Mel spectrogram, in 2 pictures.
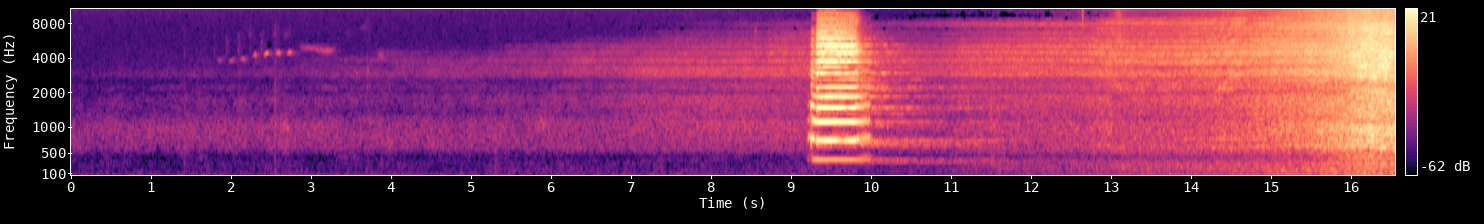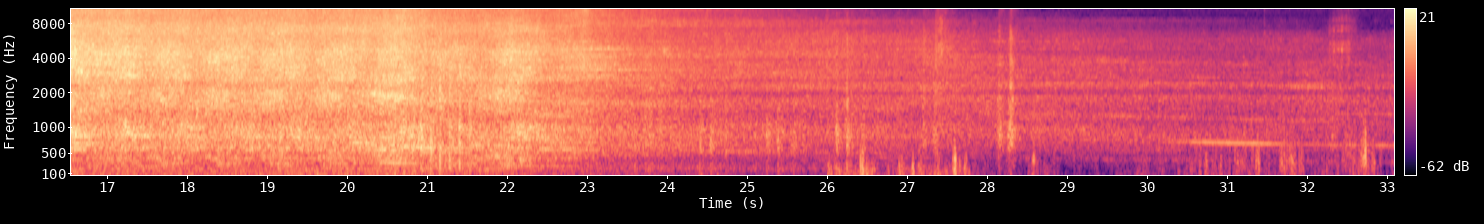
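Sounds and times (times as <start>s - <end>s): train rushing past: 4.0s - 33.0s.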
